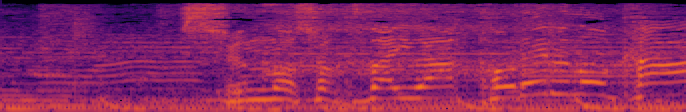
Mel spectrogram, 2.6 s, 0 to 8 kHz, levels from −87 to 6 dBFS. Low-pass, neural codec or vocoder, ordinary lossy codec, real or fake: 7.2 kHz; none; MP3, 32 kbps; real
